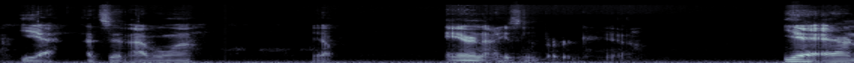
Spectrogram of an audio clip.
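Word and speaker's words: Auberjonois: You can't pronounce that correctly. Yeah, that's it, Arbenois.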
